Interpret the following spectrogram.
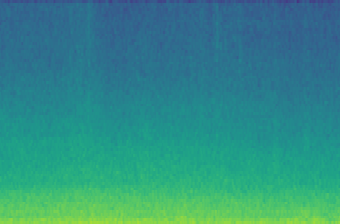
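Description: Steady street traffic noise: a continuous wash of passing cars with a low rumble and no distinct events.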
